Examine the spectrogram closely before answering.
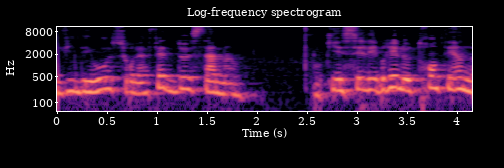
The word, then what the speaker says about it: Samhain: Samin signifie fin de l'été. Ce mot gaélique se prononce Samhain, Samhain, voilà, il y a beaucoup de prononciations possibles. Moi, je reste avec Samin.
